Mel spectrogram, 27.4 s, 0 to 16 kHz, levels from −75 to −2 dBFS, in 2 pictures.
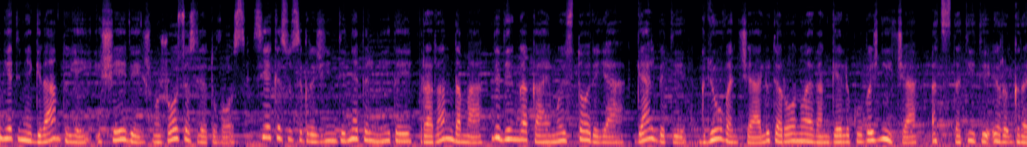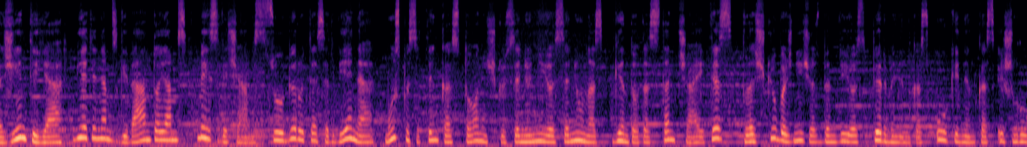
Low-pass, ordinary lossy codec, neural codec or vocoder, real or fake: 14.4 kHz; Opus, 32 kbps; none; real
